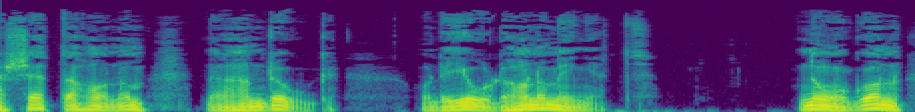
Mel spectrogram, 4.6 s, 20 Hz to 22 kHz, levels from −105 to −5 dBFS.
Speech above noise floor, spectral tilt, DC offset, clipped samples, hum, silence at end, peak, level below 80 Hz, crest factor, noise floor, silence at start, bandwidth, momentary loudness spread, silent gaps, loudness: 49 dB; -8.5 dB/octave; under 0.1%; under 0.1%; none; 0.05 s; 0 dBFS; -26 dBFS; 16 dB; -64 dBFS; 0 s; 13 kHz; 14 LU; none; -16 LUFS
